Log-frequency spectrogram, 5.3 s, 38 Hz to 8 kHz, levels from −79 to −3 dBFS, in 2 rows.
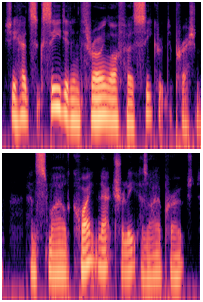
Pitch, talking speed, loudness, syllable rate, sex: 115 Hz, 180 wpm, -18 LUFS, 6.0 syllables/s, male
